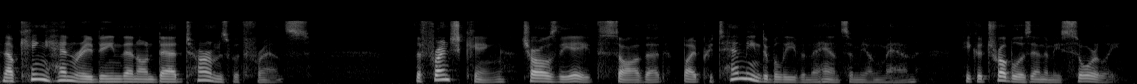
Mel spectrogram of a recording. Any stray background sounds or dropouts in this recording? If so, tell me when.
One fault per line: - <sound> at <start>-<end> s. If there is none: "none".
none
